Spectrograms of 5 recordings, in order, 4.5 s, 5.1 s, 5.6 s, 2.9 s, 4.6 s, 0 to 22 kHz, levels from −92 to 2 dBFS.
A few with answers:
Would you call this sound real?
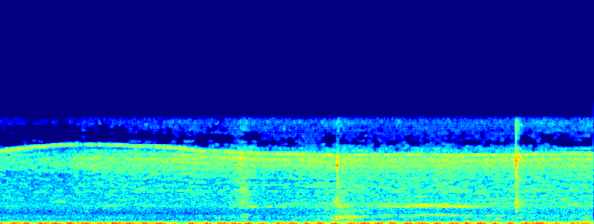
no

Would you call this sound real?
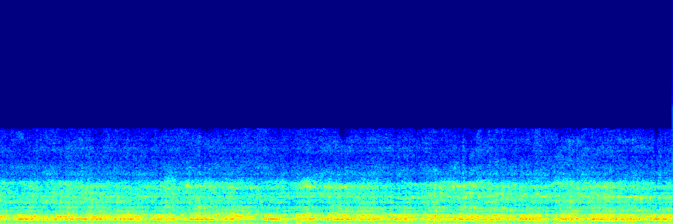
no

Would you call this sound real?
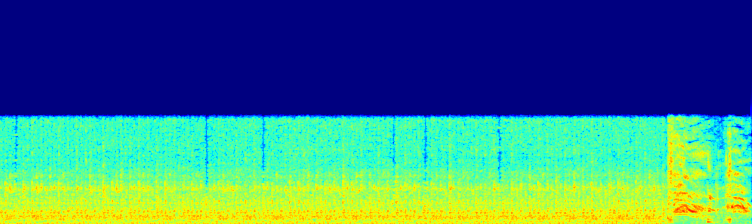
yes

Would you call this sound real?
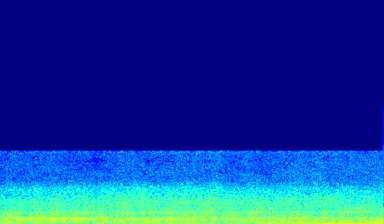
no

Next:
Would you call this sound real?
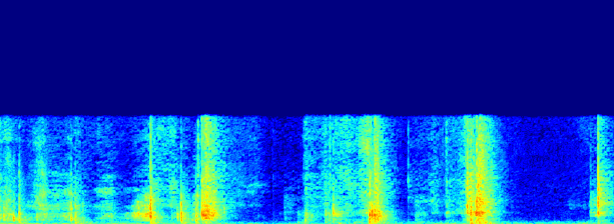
yes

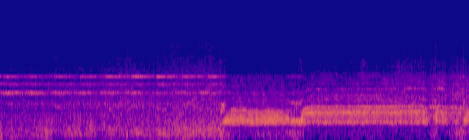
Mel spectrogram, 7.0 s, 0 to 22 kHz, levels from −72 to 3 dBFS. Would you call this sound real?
no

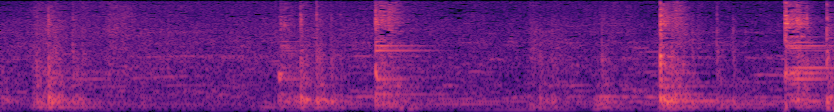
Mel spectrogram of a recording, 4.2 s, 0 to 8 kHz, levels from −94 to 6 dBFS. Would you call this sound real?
yes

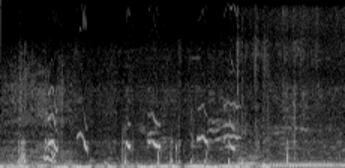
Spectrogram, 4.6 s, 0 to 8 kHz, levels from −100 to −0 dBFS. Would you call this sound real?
yes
